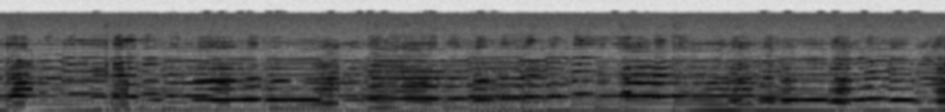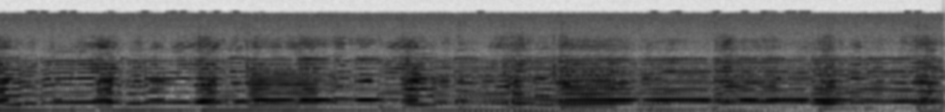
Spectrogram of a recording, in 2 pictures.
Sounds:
Music, Traditional music

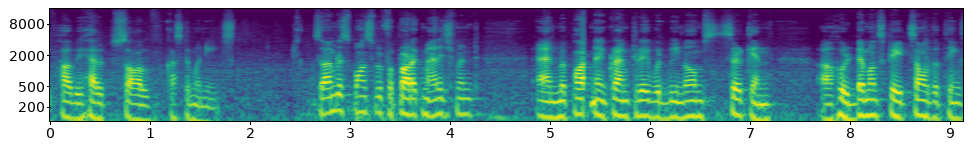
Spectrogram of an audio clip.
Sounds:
Speech

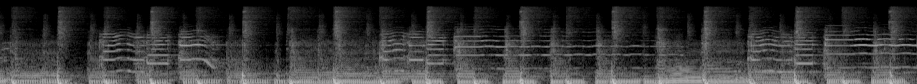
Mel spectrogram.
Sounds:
Music, Blues

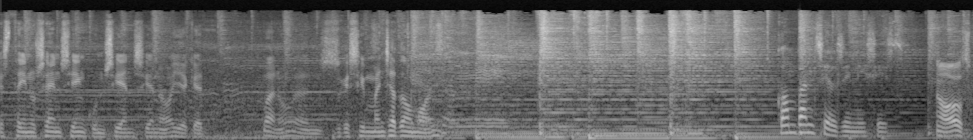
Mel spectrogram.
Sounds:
Music, Speech

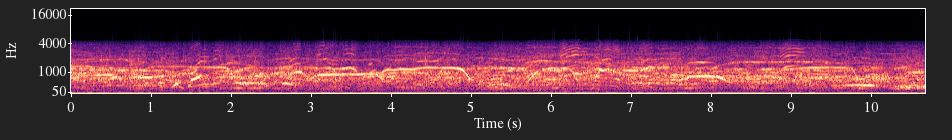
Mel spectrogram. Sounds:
inside a large room or hall, inside a public space, Speech

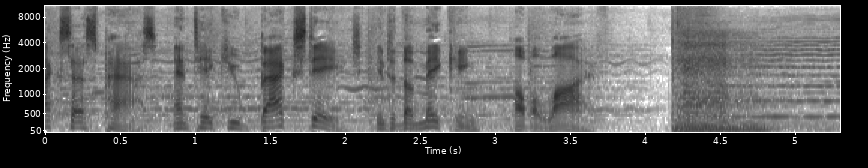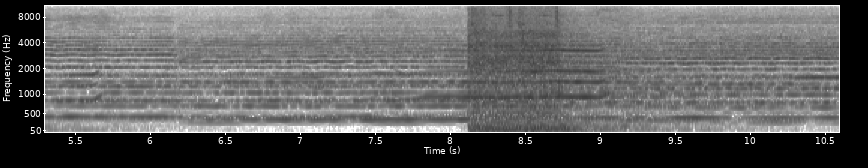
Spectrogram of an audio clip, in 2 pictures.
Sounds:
Speech, Music

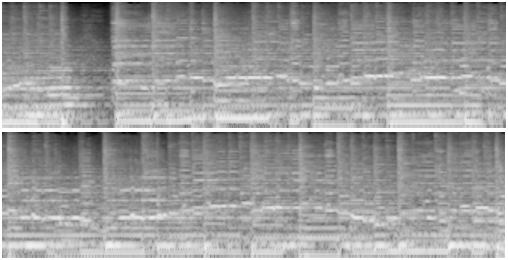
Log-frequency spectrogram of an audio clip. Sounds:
Bowed string instrument, Violin

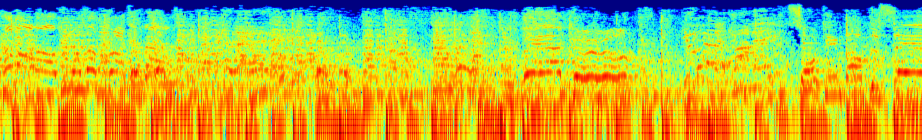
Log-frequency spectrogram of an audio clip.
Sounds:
Female speech, Music

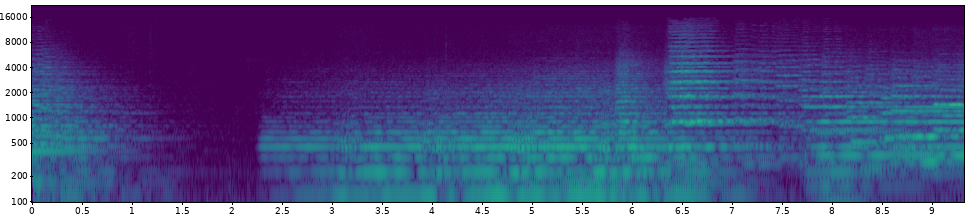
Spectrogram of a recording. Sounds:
Music, Violin, Musical instrument

